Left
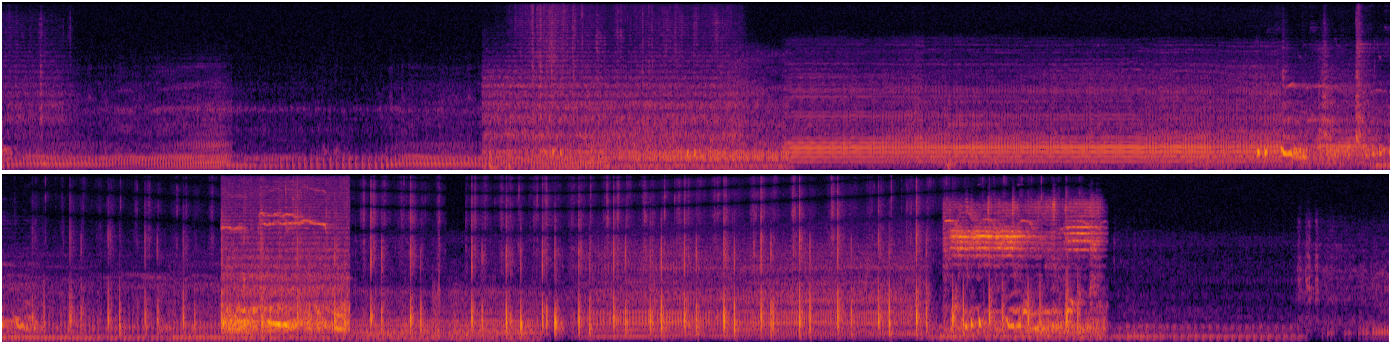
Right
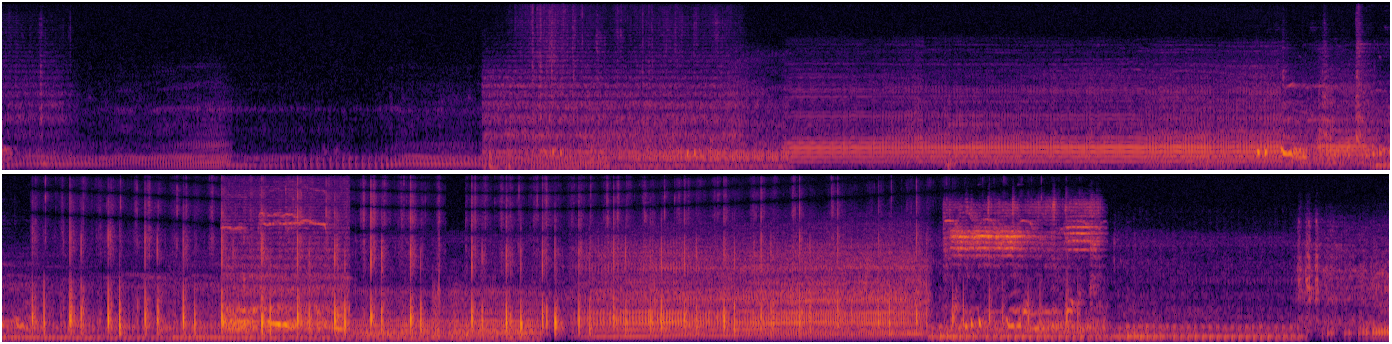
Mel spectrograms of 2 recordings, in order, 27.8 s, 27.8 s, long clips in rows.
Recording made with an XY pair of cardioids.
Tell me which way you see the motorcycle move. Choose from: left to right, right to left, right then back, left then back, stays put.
left to right.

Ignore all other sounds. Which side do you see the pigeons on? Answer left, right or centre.
left.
